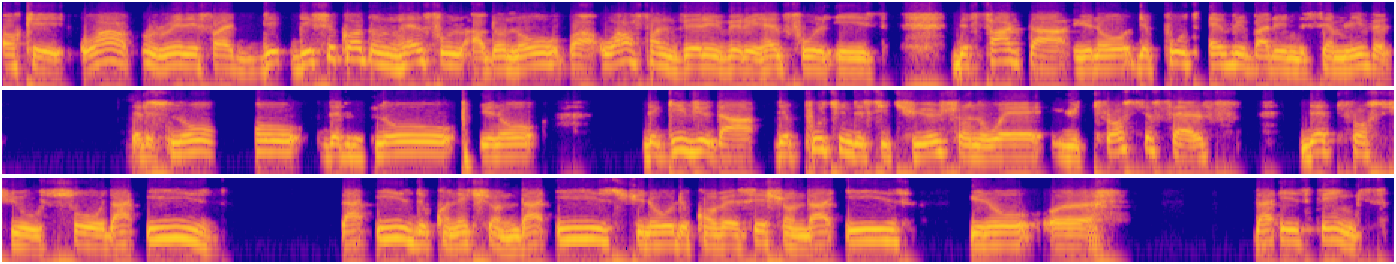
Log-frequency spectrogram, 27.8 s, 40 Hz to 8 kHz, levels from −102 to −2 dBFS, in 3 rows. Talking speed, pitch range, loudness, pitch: 165 wpm, 125-165 Hz, -22 LUFS, 145 Hz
